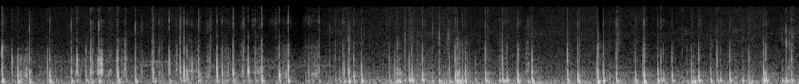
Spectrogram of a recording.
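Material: Faux leather.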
